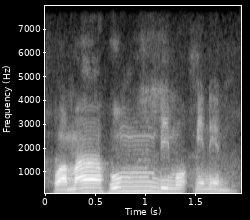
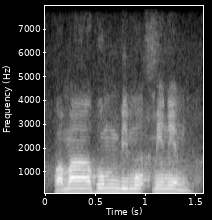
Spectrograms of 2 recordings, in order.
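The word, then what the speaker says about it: وما هم بمؤمنين: bertemu dengan ba bimu'minin, maka dibacanya bukan wama hum bimu'minin, tapi ditahan dulu dan didengungkan, dibunyikan secara samar-samar, wama hum bimu'minin, baru dilanjutkan.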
